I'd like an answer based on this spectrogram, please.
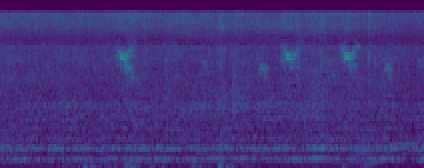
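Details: Quieter, even droning hum of worker honey bees at a feral colony, a thin buzzing tone holding steady under soft low rumbles and a few faint, high chirps.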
